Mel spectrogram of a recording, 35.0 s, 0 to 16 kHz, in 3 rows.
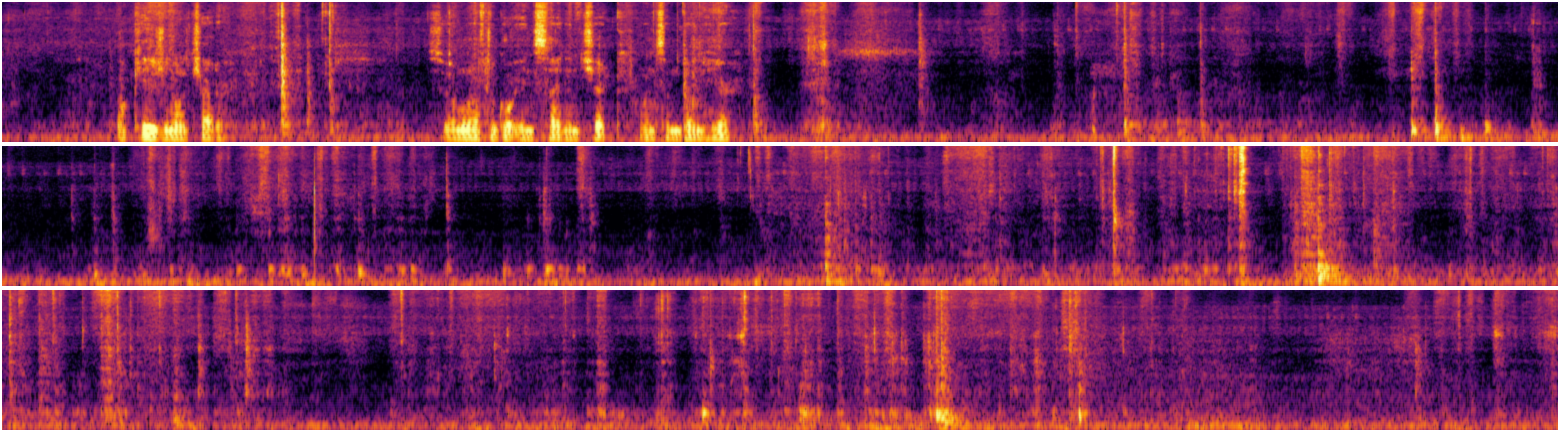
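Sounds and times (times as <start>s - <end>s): low electrical hum: 0.0s - 35.0s.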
